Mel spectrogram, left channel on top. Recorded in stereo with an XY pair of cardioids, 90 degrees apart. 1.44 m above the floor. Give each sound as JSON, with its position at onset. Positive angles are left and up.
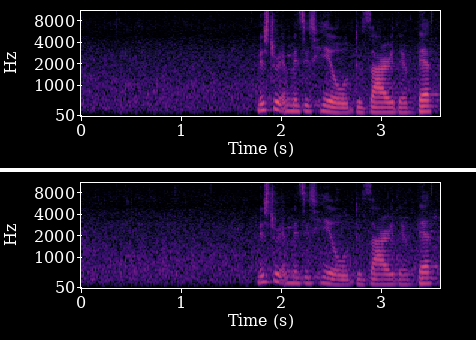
{"t": 1.8, "sound": "a woman speaking", "azimuth_deg": 40, "distance_m": 0.6}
